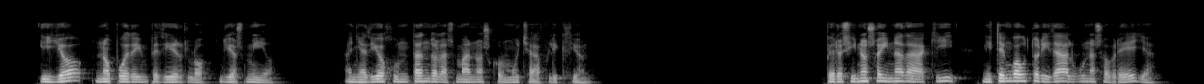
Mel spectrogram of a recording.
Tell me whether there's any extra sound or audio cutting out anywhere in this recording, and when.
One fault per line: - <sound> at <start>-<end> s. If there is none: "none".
none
